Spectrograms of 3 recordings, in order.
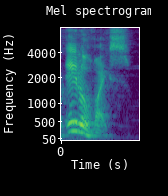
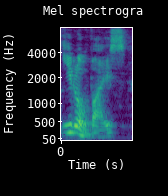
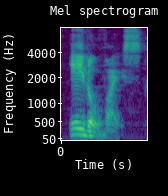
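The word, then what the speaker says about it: Edelweiss: Think of maybe the Austrian flower adal vise that is spelled with an e at the front. It's not eidal vice. It's adal vice.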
